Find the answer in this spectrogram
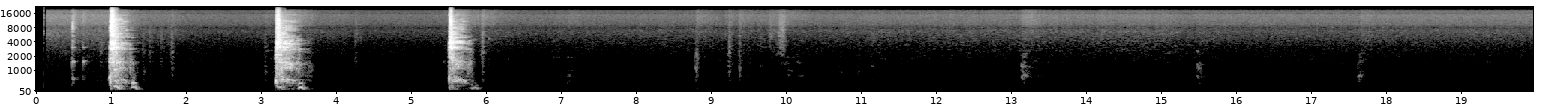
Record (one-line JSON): {"three_cough_length": "20.0 s", "three_cough_amplitude": 32768, "three_cough_signal_mean_std_ratio": 0.22, "survey_phase": "alpha (2021-03-01 to 2021-08-12)", "age": "65+", "gender": "Female", "wearing_mask": "No", "symptom_none": true, "smoker_status": "Ex-smoker", "respiratory_condition_asthma": false, "respiratory_condition_other": false, "recruitment_source": "REACT", "submission_delay": "4 days", "covid_test_result": "Negative", "covid_test_method": "RT-qPCR"}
